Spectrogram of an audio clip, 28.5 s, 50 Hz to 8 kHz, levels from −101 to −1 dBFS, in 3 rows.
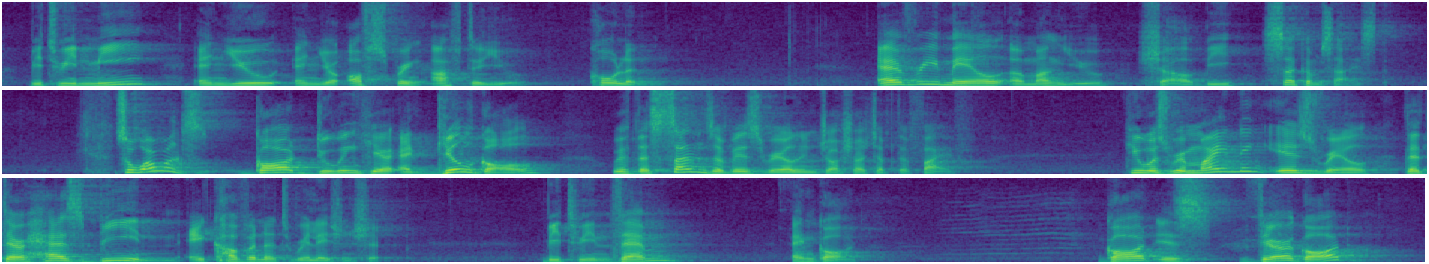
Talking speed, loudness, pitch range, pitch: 110 wpm, -25 LUFS, 140-210 Hz, 165 Hz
